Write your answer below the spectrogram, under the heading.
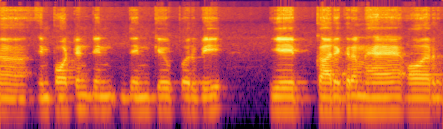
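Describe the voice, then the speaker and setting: This is a man speaking at a medium pitch. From Punjab, India. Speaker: sports psychologist. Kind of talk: lecture. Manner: halting, many fillers.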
